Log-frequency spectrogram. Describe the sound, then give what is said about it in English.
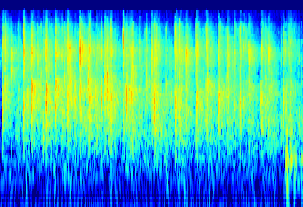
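Applause from a church audience welcoming a pastor at a morning service: dense, steady clapping that fills the whole stretch at an even loudness, with a few sharper claps standing out near the end. “Put your hands together as a welcome, Pastor Eddie.”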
